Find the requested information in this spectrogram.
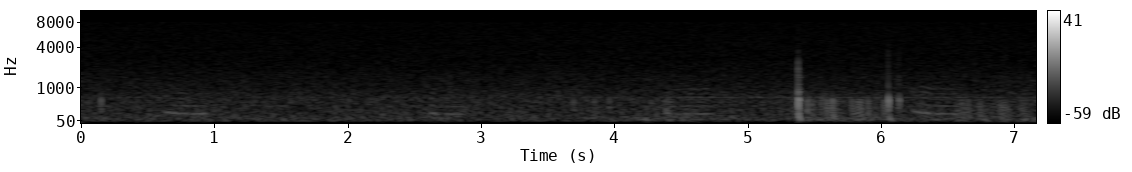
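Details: A sleeping Persian cat snoring: faint, low rumbling snores recur about every two seconds, roughly 30 breaths a minute, with a couple of soft clicks.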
